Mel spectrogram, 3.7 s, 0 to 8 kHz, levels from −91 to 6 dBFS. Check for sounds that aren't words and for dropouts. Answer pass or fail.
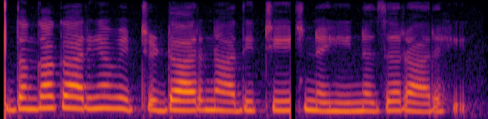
fail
